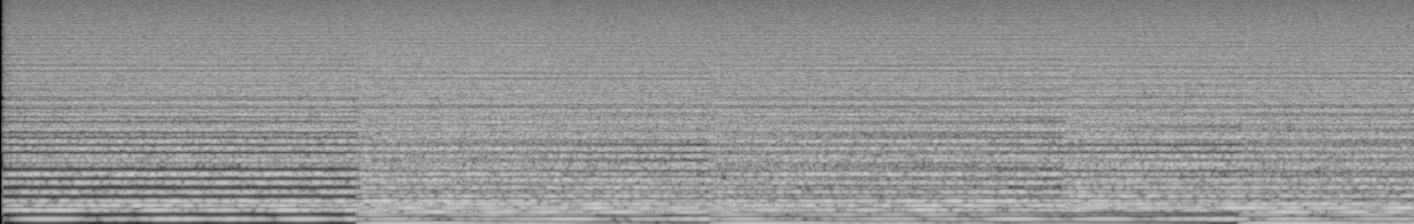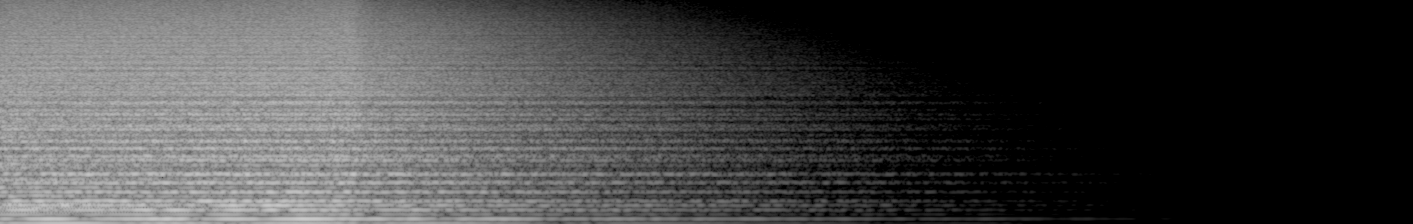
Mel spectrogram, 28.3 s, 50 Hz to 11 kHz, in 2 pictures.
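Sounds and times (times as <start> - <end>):
long mono trance saw synth pad: 0.2 - 20.5.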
